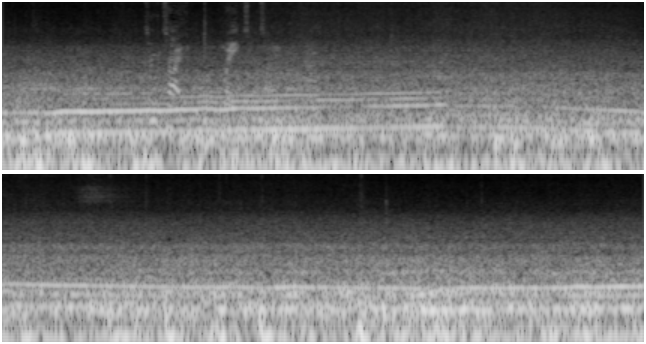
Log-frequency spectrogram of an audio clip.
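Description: Wind rushes loudly past a fast-moving car.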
